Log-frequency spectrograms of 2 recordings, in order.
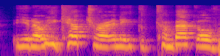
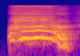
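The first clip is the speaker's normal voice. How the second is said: sudden high, loud "Ah!" of shock; startled horse cry; 14 semitones higher, 8 dB louder than usual. Retold or imitated. The foal thwarted by the mare's boundary, startled high yelp.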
